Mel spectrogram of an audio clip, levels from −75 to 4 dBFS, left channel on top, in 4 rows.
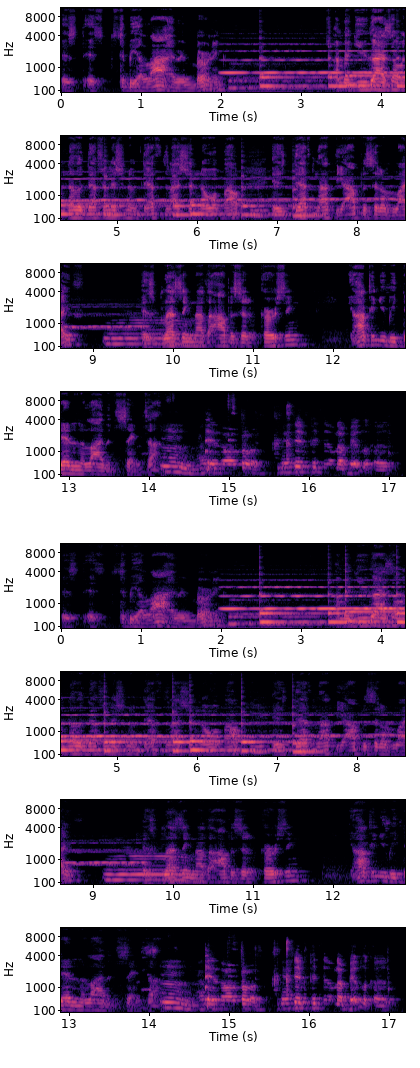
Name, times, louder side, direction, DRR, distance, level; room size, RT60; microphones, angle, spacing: voice 1, 0.0-2.0 3.4-8.9 9.6-11.6 12.2-14.2, left 4 dB, 45° left, 0.4 m, -34 dB
sound 1, 2.0-9.7, right 4 dB, ahead, 0.8 m, -34 dB
sound 2, 2.1-7.6, right 4 dB, 20° right, 0.4 m, -32 dB
voice 2, 9.1-10.3 14.1-14.7 15.6-15.8, right 2 dB, 60° right, 1.4 m, -37 dB
voice 3, 14.7-17.0, right 1 dB, 85° right, 0.5 m, -35 dB
3.8 x 2.1 x 2.4 m
head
